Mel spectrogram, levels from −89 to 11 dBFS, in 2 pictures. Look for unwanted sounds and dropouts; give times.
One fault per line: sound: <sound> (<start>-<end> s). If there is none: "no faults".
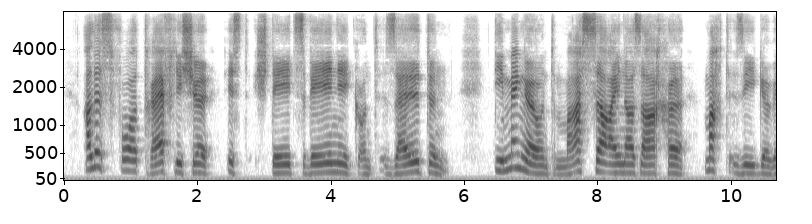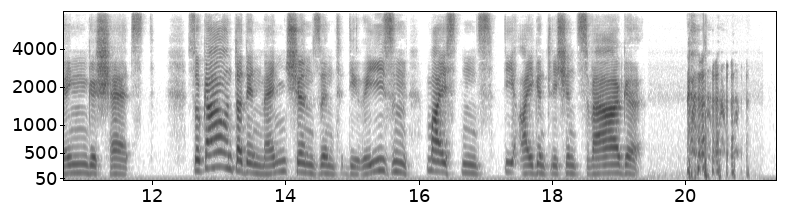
sound: laugh (20.0-21.0 s)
